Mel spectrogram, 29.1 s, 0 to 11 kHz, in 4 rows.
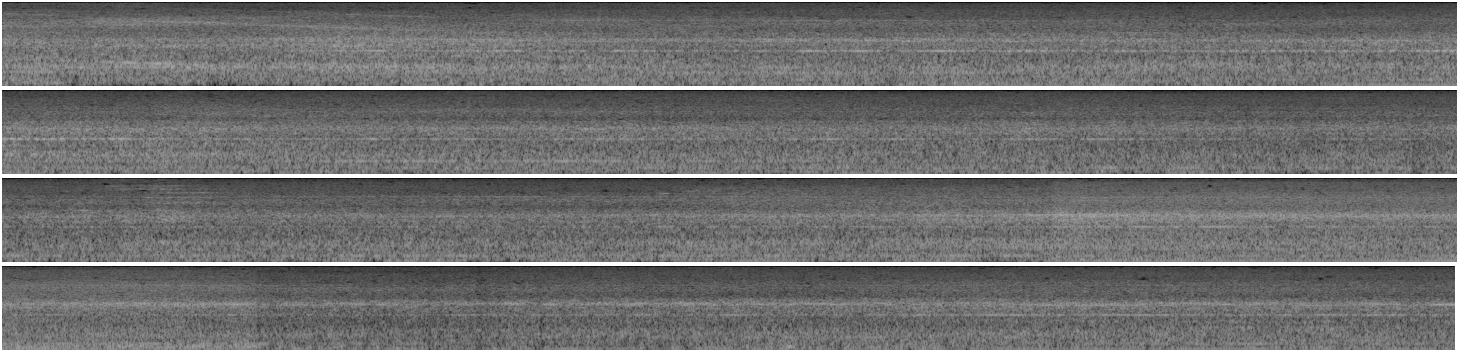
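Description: Great Western Railway Class 800 bi-mode train pulling slowly into the station on its underfloor diesel engines. A whine falls in pitch over the first couple of seconds as it slows, then it runs on steadily with a hum and several held whining tones.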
